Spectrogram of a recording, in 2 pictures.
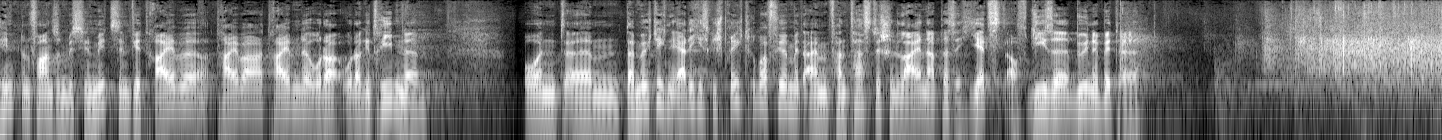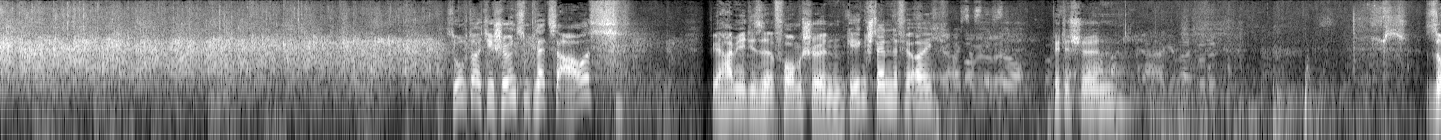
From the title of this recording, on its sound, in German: Live vom BAM! Bock auf Morgen Festival 23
